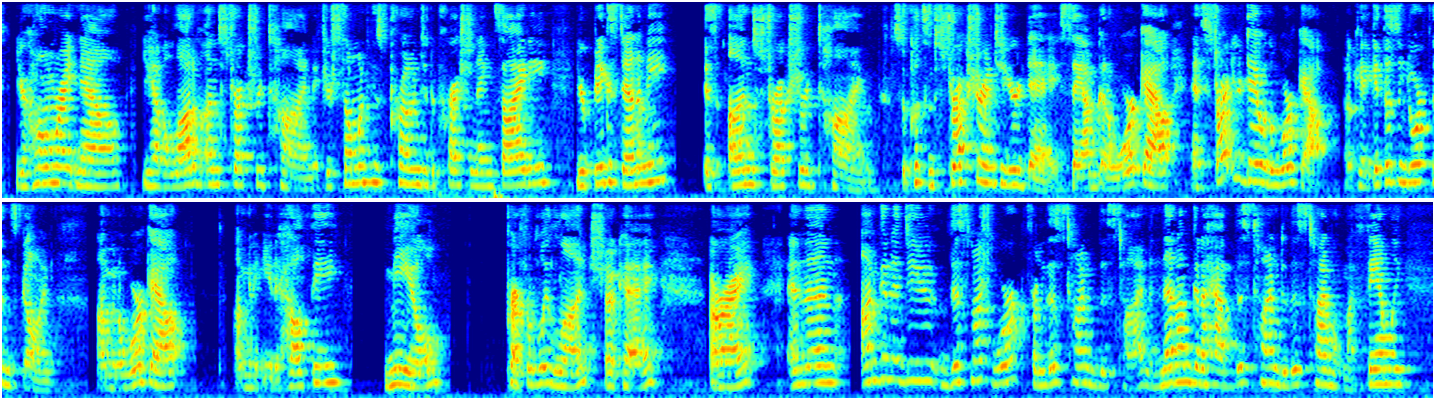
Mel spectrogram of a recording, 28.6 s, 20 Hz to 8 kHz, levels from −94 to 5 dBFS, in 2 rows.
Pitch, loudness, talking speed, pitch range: 230 Hz, -21 LUFS, 200 wpm, 210-255 Hz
